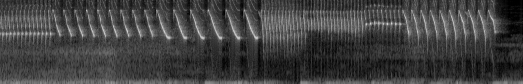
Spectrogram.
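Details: Caged canary singing a long, energetic song used as a master recording for training caged birds: fast series of high downward-sweeping notes repeated in trills, broken by a buzzy rolled passage, with a low hum underneath.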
